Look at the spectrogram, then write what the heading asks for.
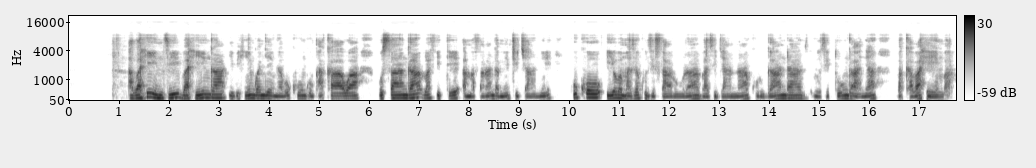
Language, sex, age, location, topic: Kinyarwanda, male, 18-24, Nyagatare, agriculture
